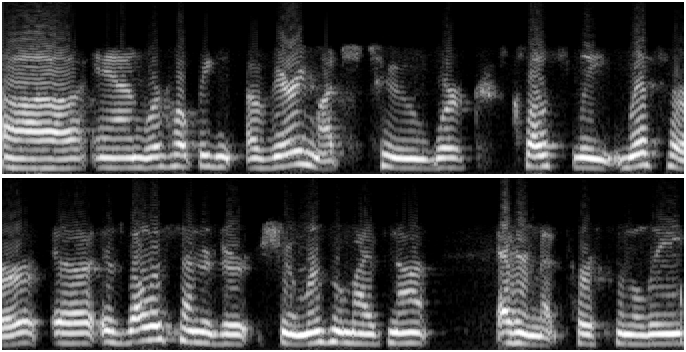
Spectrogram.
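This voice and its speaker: A woman's fairly low voice with a Rochester accent, moderate pace, very even loudness and fairly even intonation. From western New York, Rochester. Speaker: congressional candidate. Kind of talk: radio interview.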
